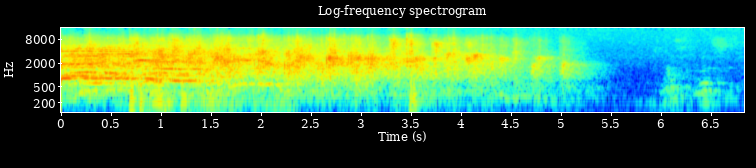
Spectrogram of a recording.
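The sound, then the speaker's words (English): A crowd applauds loudly with dense, rapid clapping and a few cheers, holding steady for about five seconds before fading out, followed by a brief murmur of voices. “Give them a round of applause one more time.”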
